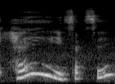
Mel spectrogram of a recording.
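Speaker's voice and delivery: high, drawn-out flirty greeting; mock-flirt with a high lilt; playful flirting. Friend greeting her close friend, playfully flirtatious.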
